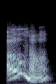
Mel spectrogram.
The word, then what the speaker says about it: oma: but notice be careful oma the accent is on the o not on the a so it doesn't get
